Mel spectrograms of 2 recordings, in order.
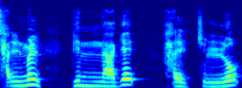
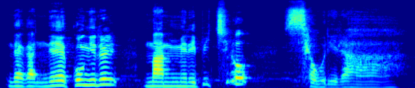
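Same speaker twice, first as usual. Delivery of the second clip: scripture recitation; 4 dB louder than usual. Acted. Leads congregation in reading verse.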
